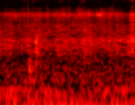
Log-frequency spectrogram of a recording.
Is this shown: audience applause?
no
